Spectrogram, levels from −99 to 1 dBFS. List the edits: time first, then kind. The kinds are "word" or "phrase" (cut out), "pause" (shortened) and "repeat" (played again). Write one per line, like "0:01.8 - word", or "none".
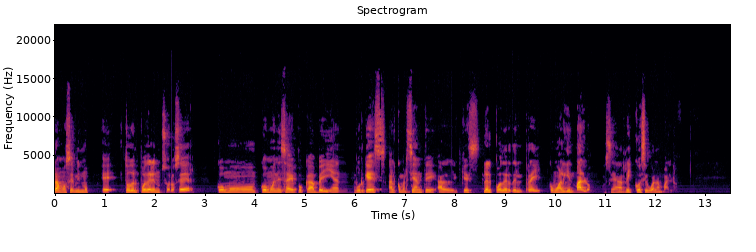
0:04.1 - pause
0:06.0 - word
0:08.6 - word
0:09.8 - pause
